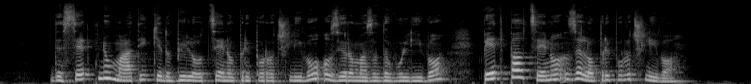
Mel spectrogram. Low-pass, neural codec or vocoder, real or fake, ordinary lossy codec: 19.8 kHz; none; real; none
